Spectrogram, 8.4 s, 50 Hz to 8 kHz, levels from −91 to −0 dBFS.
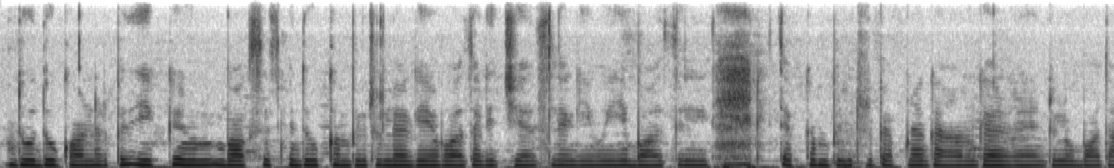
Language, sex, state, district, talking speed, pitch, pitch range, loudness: Hindi, female, Haryana, Jhajjar, 165 wpm, 235 Hz, 225-240 Hz, -17 LUFS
